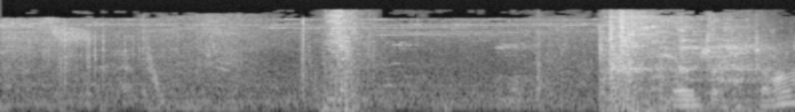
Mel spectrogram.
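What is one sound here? A weapon is picked up with a short metallic clatter.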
